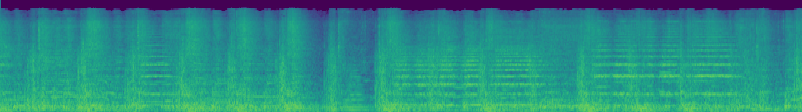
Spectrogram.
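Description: A military brass band playing a march, with a marching column's boots thumping in step on the pavement about twice a second.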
